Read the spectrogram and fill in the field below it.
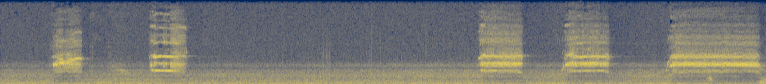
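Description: A bird screams in a cemetery, giving shrill, harsh squawks: two short calls early, then three more bursts later, the last one longest, close and loud over a steady background hum.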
